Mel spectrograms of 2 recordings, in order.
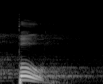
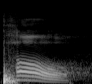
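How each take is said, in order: First: Unaspirated p with a closed o-u glide. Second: Aspirated p with an open o vowel glide. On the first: The speaker calls it wrong. "é o jeito que o brasileiro vai falar geralmente" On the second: The speaker calls it right. "não é o, é ó"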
